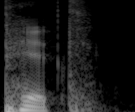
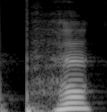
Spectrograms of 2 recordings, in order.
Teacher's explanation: there's a short H-like sound after the P. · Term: short puff of air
